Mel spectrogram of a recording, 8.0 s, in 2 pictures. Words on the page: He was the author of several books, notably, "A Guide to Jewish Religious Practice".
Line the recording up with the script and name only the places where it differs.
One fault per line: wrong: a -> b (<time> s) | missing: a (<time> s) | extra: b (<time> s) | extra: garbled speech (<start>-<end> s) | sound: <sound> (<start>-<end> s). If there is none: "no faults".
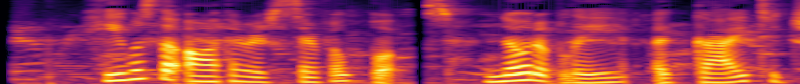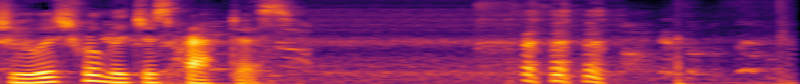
sound: dropout (2.1-2.1 s)
sound: laugh (6.4-7.1 s)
